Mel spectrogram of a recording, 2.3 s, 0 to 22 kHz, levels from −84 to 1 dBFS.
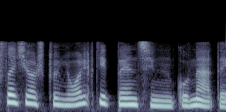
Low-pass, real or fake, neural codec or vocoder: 5.4 kHz; fake; codec, 16 kHz, 0.5 kbps, FunCodec, trained on Chinese and English, 25 frames a second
